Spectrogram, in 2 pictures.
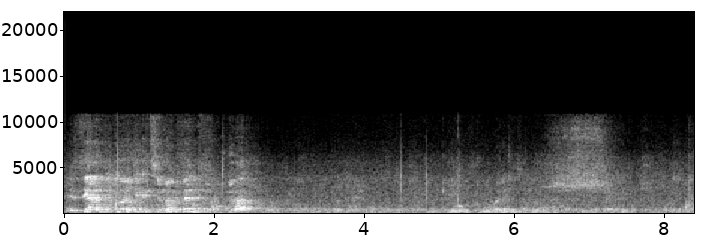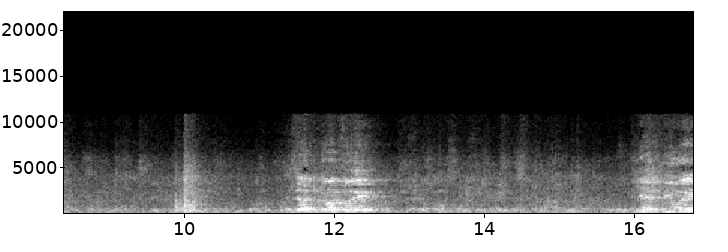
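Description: A man speaks in a lecturing tone.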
